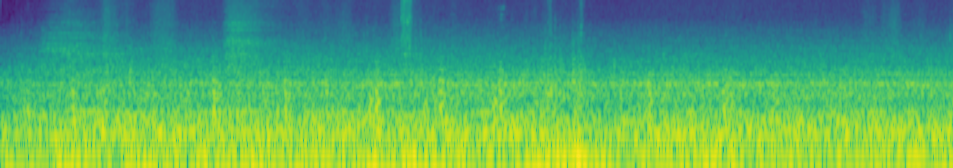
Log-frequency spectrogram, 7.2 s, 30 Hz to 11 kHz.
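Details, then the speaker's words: Citroen C4 Picasso on a test drive: under load the engine drone holds steady and rough with no gain in pace, a slipping clutch, plus a suspected grinding gearbox or driveshaft noise. "well now I know why it was cheap we've got a noise we got slipping clutch you hear it slipping clutch and some sort of gearbox noise or drive shaft noise"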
